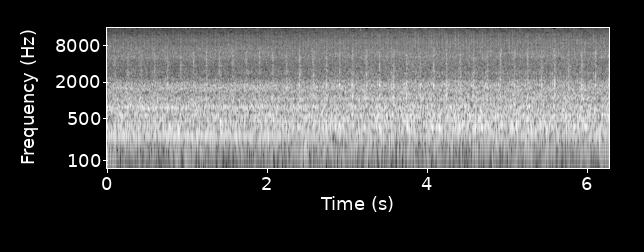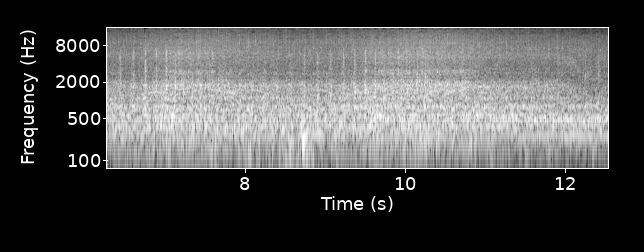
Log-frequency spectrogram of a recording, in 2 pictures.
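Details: 1999 VW Passat VR5 Synchro, AGZ 2.3 L 150 PS: light, sharp ticking about three times a second over a steady idle. An engine tick, cause not pinned down.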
